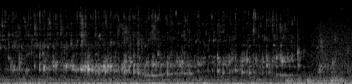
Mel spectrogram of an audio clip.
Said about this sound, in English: A water cooler. Yes. Do you have any cups? Yes, I do. You can use my cup. And we'll get you some water.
